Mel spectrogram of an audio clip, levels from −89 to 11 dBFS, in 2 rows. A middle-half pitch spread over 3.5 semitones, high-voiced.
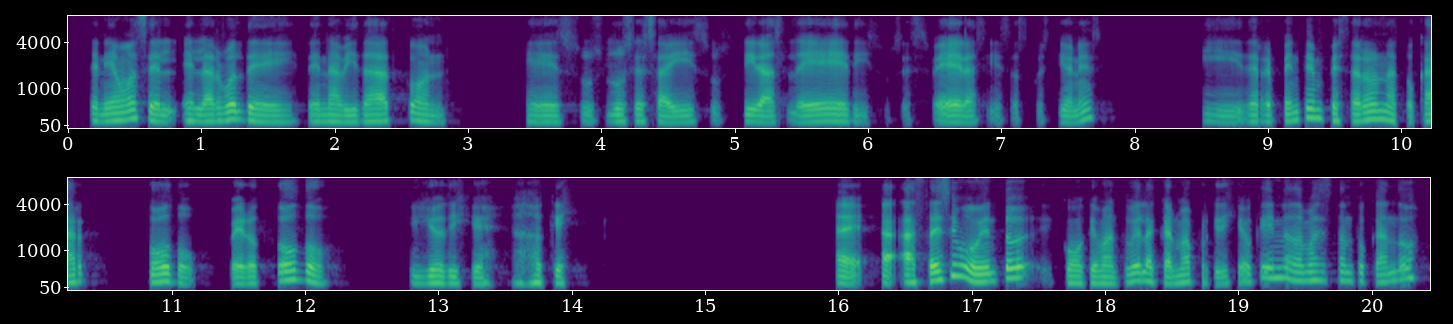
No: average, 4.5 semitones; low, 135 Hz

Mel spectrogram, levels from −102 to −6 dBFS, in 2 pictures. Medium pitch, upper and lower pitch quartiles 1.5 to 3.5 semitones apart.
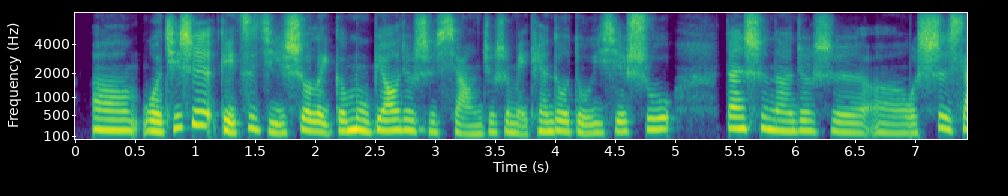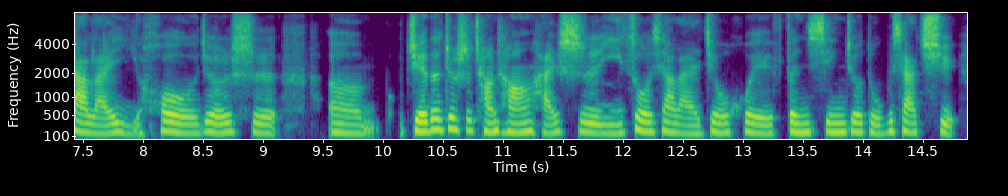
Yes: medium, 175 Hz; average, 3.2 semitones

